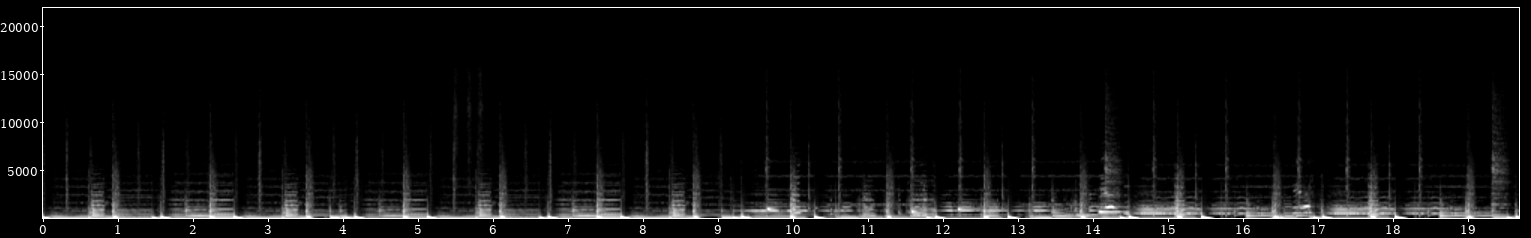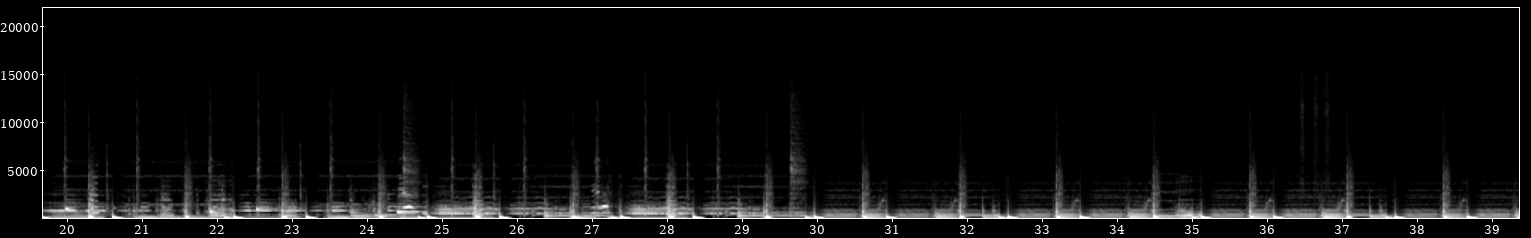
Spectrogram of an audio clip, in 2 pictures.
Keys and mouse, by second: 0.2 ctrl+click, 2.2 ctrl+click, 4.9 ctrl+i, 5.1 ctrl+click, 8.6 w, 10.2 alt+click, 21.1 ctrl+click, 23.7 alt+click, 25.2 q, 26.3-27.1 typing, 34.0 ctrl+click.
